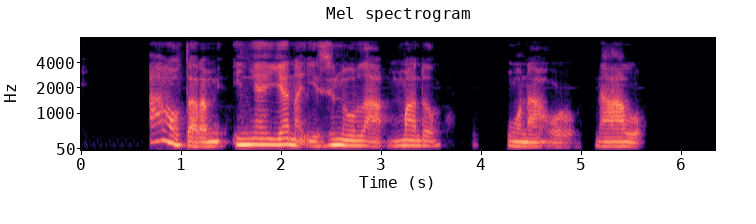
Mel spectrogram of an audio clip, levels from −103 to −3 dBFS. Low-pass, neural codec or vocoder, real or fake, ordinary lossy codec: 7.2 kHz; codec, 16 kHz, 2 kbps, FunCodec, trained on LibriTTS, 25 frames a second; fake; none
